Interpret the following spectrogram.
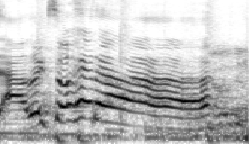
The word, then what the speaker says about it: Alex Ojeda: It's Alex Ojeda. Let's go. I said it wrong, didn't I? No, you said it right.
